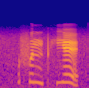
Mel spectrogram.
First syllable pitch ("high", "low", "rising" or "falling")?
falling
